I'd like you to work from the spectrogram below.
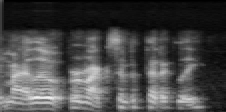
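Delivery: plain reading voice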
